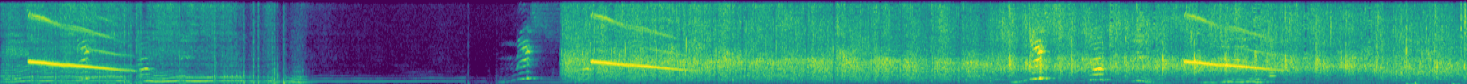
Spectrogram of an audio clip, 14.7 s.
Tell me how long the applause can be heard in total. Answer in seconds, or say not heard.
9 s.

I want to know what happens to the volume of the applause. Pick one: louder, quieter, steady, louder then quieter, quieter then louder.
steady.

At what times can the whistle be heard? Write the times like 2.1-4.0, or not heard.
0.2-1.4, 5.9-6.8, 11.8-12.8.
